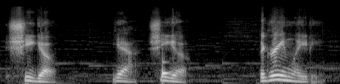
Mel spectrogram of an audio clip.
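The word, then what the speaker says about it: Shego: It's pronounced and spelled Shigo. Yeah, Shigo. The green lady, right? Shigo. For some godforsaken reason, the Scuff Queen wants to call it Shiego.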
